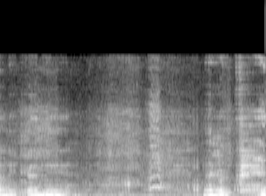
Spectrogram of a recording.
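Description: Only speech: a man talking, his voice picked up by a hidden camera.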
